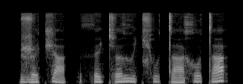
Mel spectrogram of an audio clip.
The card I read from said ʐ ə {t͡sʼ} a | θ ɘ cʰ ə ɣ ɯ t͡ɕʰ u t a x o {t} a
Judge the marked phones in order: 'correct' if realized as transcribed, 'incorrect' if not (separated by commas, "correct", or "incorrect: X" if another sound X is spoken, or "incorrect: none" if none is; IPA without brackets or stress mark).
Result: incorrect: t͡ʃ, correct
